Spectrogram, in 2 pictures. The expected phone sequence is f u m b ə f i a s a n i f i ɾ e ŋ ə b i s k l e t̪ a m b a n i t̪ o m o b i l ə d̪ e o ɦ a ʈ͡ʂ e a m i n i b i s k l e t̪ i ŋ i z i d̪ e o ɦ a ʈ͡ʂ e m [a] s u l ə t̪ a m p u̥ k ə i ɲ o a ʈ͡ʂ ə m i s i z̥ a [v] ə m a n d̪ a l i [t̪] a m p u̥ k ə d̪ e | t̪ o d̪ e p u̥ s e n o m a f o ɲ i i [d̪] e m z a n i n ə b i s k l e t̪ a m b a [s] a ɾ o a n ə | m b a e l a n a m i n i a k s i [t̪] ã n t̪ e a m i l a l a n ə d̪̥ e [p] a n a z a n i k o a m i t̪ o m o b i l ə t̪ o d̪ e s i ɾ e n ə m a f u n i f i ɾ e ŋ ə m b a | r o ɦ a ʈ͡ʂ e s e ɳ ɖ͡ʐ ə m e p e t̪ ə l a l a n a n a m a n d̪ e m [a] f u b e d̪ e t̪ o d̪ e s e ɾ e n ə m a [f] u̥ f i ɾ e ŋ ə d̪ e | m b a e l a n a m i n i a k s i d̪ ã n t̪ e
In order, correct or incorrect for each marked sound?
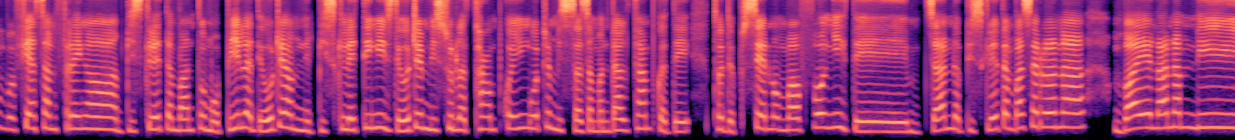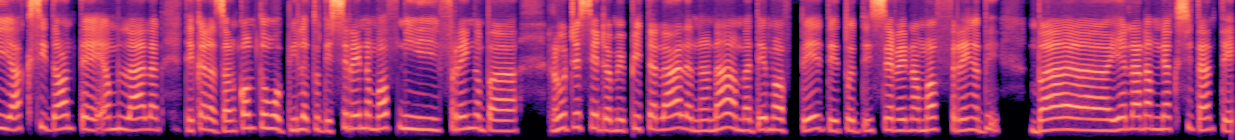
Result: incorrect, incorrect, correct, correct, correct, incorrect, incorrect, correct, correct

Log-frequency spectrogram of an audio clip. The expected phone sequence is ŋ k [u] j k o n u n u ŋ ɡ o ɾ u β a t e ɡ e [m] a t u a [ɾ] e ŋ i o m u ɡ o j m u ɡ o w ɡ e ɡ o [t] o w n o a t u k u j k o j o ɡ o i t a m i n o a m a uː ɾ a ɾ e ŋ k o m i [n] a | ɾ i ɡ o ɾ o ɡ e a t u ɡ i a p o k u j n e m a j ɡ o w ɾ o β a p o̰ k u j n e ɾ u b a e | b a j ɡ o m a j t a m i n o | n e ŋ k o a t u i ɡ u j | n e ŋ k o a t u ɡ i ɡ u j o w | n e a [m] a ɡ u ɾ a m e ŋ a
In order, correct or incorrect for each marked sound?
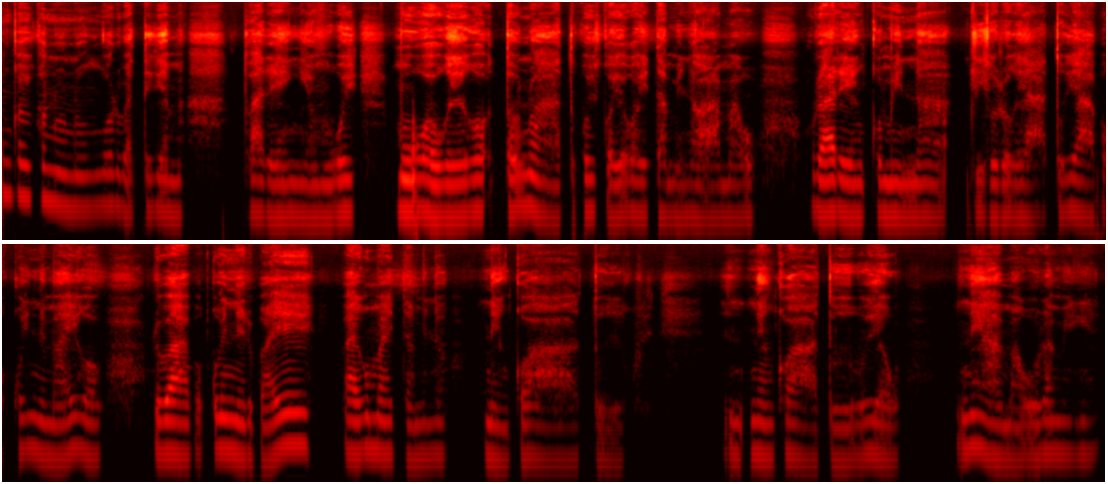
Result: incorrect, correct, correct, correct, correct, correct

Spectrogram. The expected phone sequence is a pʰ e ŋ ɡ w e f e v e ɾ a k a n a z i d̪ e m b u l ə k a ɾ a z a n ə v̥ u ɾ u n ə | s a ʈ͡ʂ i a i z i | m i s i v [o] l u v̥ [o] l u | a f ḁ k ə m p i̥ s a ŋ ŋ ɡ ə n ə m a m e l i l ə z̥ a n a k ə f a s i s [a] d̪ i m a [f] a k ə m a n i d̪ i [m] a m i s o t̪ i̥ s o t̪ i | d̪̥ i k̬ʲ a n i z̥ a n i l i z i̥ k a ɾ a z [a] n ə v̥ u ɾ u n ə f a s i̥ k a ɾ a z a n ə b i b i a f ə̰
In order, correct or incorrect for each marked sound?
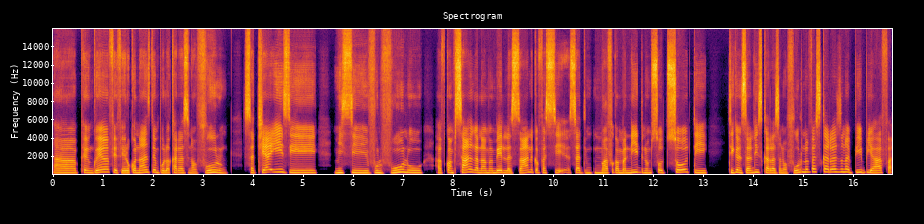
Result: incorrect, incorrect, correct, correct, incorrect, correct

